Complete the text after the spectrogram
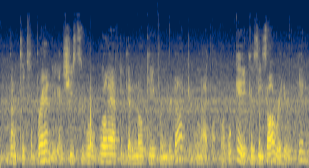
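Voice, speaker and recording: A woman talking at a very fast pace with hardly any pauses, over noticeable background noise. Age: 80s+. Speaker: nursing home resident. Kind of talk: casual family storytelling. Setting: birthday party, family gathering.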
